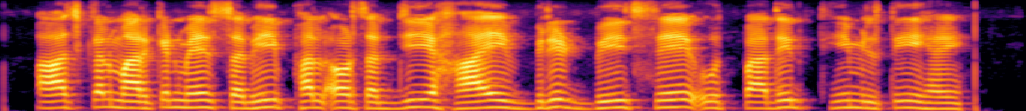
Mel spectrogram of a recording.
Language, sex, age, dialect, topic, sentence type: Hindi, male, 18-24, Kanauji Braj Bhasha, agriculture, statement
